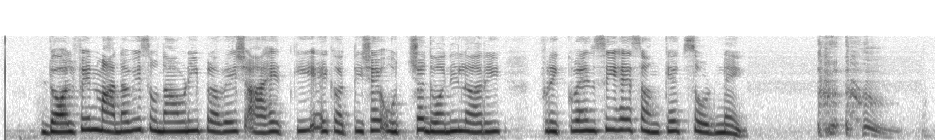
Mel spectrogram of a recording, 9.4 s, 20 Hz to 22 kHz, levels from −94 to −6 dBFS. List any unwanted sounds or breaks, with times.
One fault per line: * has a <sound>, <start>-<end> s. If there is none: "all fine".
* has a cough, 8.2-9.0 s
